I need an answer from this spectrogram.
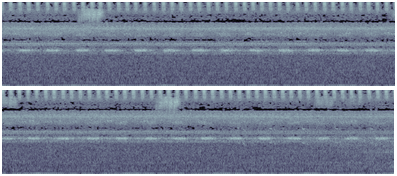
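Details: A long run of cricket chirps on an evening deck where a chihuahua puppy lies: rapid, regular high pulses about every half second, with occasional faint very high hissy bursts and steady low background noise.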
